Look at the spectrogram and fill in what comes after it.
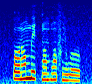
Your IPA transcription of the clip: k͡p ɔ˧ ɾ ɔ̃˦ m e˦˨ k͡p ɔ̃˨˦ b ɔ̃˧ f ĩ˨ w o˨

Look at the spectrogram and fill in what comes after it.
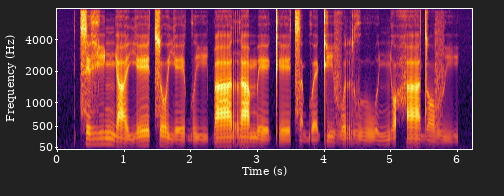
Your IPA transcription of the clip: t͡s ɪ˦ ɣ i˦ ɲ aː˨ j eː˦ t͡s o˦˨ j eː˨ ɡʷ iː˨ ɓ aː˦ r a˦ m eː˨ kʼ eː˨ t͡s a˨ ɡʷ ɛ˨˦ kʼ i˦˨ v o˦ r ɣ uː˨ w ʊ˨ ɲ ɔ˦ h aː˦ d ɔ˨˦ v i˨

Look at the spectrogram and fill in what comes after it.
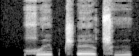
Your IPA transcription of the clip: χʷ ɪː p t͡ʃʼ ɛː ʈ͡ʂʰ ɨ

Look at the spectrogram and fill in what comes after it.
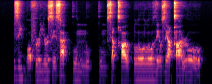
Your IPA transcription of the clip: z i˦ b ɔ˨ f ɹ i˦ ɹ z ɪ˧ z a˨ kː u˦ nː u˧ kː u˧ m s i˧ qʰ ʊ˦ | l o˦ l o˦ ð e˧ ʊ̯ z e˧ qʼ a˨ ɹ o˦˨

